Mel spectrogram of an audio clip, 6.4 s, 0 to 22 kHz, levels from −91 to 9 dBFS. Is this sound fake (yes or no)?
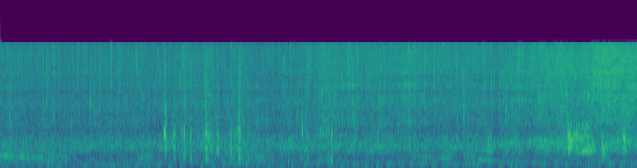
no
